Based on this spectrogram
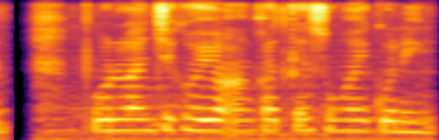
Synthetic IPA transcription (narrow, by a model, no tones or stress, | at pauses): npʊnlaɲt͡ʃəkɦɔjɔʔaŋkat̪̚kasuŋajkuniŋ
